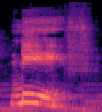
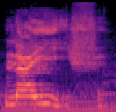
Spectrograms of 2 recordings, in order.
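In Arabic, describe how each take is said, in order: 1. تندمج الحركتان في صوت واحد، فهو مقطع واحد. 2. تُنطق الحركتان منفصلتين، فهما مقطعان. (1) "ما ننطقش نيف" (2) "ننطق نايف"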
